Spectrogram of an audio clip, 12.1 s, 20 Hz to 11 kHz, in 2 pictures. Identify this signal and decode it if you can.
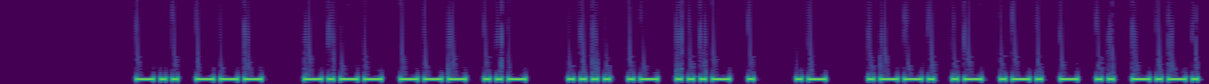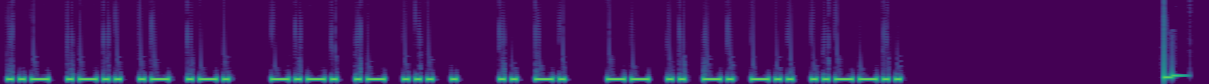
Morse code, heard as a keyed tone, about 40 wpm, 700 Hz. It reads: DO YOU HAVE A PARTICULAR CASE IN MIND?
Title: Sentences from Top 1000 Words - Review Part 4 - 40wpm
